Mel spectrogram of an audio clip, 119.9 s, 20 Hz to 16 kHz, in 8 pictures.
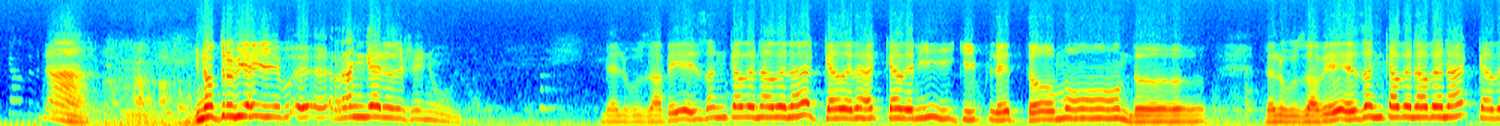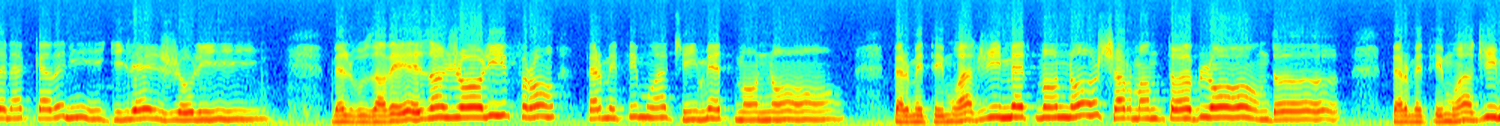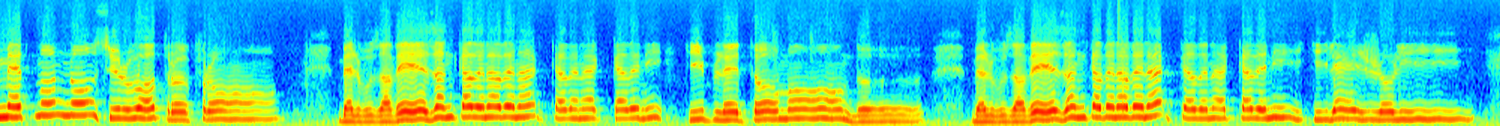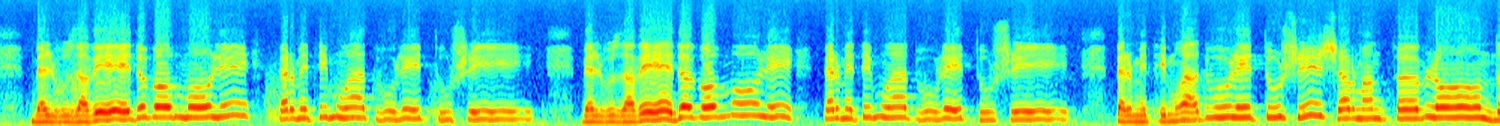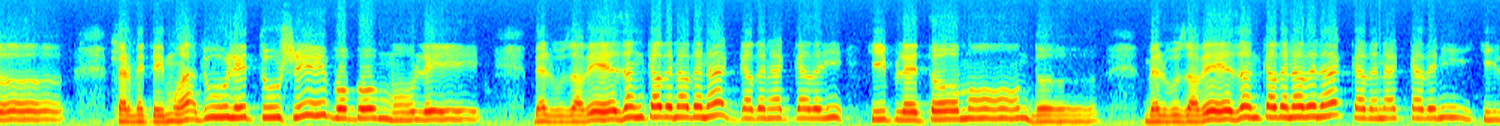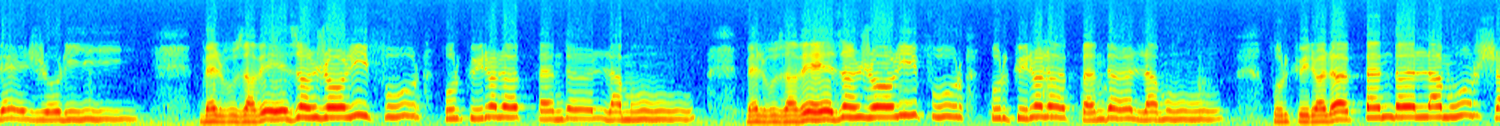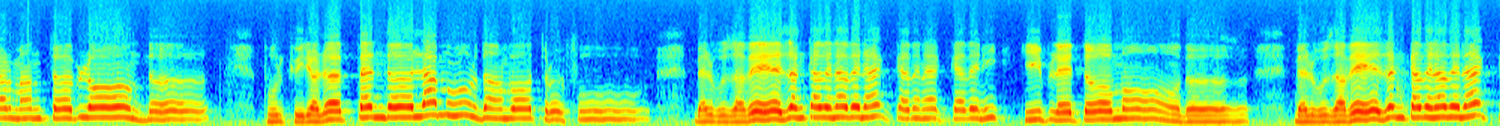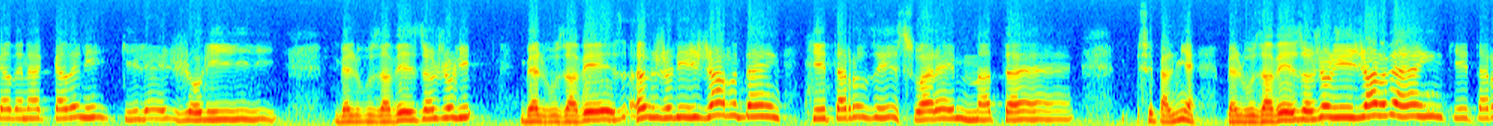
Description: Aire culturelle : Viadène
Lieu : Orbe
Genre : chant
Effectif : 1
Type de voix : voix de femme
Production du son : chanté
